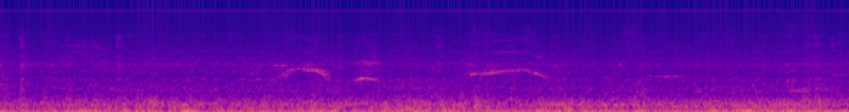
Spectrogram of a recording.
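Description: Passenger train running at speed, heard from inside the carriage: a steady low rumble of wheels on the rails. A couple of faint high rising-and-falling tones sound briefly in the middle.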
